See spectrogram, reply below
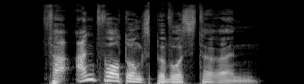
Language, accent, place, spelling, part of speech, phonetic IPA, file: German, Germany, Berlin, verantwortungsbewussteren, adjective, [fɛɐ̯ˈʔantvɔʁtʊŋsbəˌvʊstəʁən], De-verantwortungsbewussteren.ogg
- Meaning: inflection of verantwortungsbewusst: 1. strong genitive masculine/neuter singular comparative degree 2. weak/mixed genitive/dative all-gender singular comparative degree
